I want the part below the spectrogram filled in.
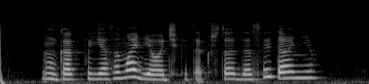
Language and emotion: Russian, positive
